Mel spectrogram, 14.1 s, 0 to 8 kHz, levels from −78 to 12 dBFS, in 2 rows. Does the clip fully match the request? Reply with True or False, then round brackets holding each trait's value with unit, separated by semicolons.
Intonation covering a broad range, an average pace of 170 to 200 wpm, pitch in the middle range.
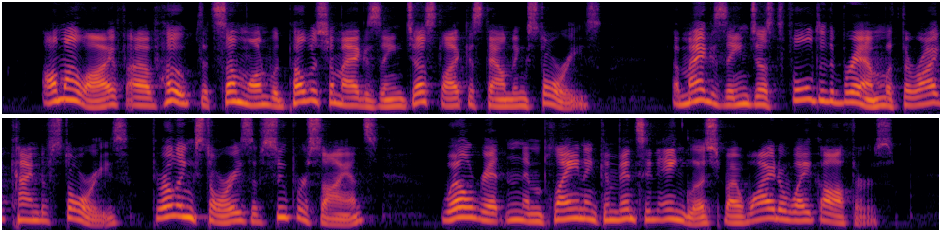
True (6.3 semitones; 190 wpm; 175 Hz)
